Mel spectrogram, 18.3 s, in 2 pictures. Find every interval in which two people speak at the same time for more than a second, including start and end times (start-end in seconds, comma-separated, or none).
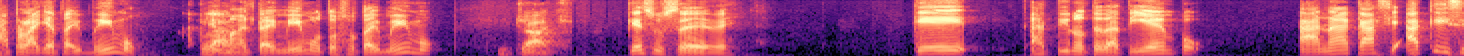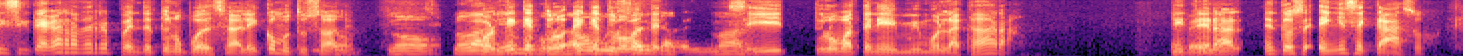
12.1-13.9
